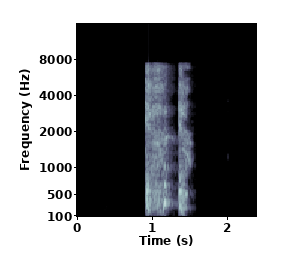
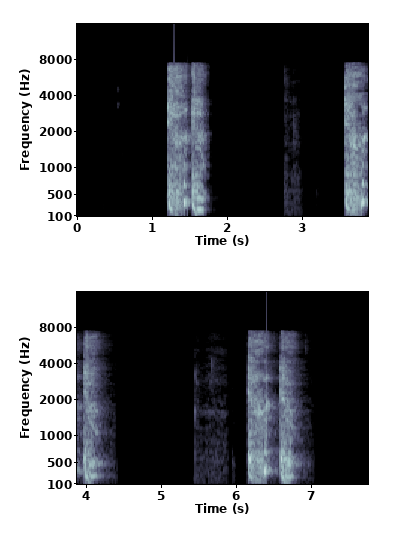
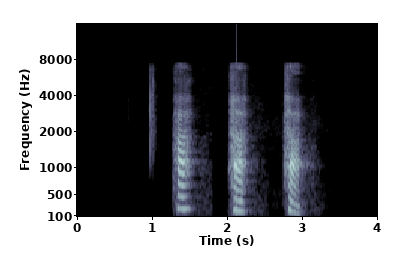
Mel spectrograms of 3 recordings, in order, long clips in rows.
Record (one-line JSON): {"cough_length": "2.4 s", "cough_amplitude": 28771, "cough_signal_mean_std_ratio": 0.33, "three_cough_length": "7.8 s", "three_cough_amplitude": 29973, "three_cough_signal_mean_std_ratio": 0.34, "exhalation_length": "4.0 s", "exhalation_amplitude": 28194, "exhalation_signal_mean_std_ratio": 0.28, "survey_phase": "beta (2021-08-13 to 2022-03-07)", "age": "45-64", "gender": "Female", "wearing_mask": "No", "symptom_new_continuous_cough": true, "symptom_runny_or_blocked_nose": true, "symptom_sore_throat": true, "symptom_fatigue": true, "symptom_fever_high_temperature": true, "symptom_headache": true, "symptom_onset": "3 days", "smoker_status": "Never smoked", "respiratory_condition_asthma": false, "respiratory_condition_other": false, "recruitment_source": "Test and Trace", "submission_delay": "2 days", "covid_test_result": "Positive", "covid_test_method": "RT-qPCR", "covid_ct_value": 21.3, "covid_ct_gene": "ORF1ab gene", "covid_ct_mean": 21.8, "covid_viral_load": "71000 copies/ml", "covid_viral_load_category": "Low viral load (10K-1M copies/ml)"}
